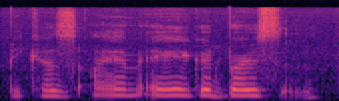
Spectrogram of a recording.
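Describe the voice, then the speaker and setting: A man's voice: extremely high pitch, steady tone, normal speed, creaky, mellow, poor audio. A teenage boy from Poland with a Polish accent, joking and rambling as he plays a game and comments. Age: teens. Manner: joking, rambling, reads game lines in put-on voices. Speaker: gaming YouTuber. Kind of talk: casual let's play commentary.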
